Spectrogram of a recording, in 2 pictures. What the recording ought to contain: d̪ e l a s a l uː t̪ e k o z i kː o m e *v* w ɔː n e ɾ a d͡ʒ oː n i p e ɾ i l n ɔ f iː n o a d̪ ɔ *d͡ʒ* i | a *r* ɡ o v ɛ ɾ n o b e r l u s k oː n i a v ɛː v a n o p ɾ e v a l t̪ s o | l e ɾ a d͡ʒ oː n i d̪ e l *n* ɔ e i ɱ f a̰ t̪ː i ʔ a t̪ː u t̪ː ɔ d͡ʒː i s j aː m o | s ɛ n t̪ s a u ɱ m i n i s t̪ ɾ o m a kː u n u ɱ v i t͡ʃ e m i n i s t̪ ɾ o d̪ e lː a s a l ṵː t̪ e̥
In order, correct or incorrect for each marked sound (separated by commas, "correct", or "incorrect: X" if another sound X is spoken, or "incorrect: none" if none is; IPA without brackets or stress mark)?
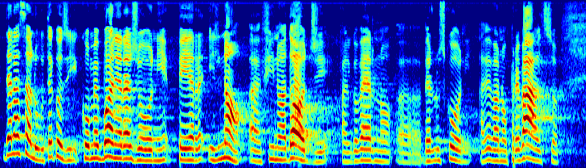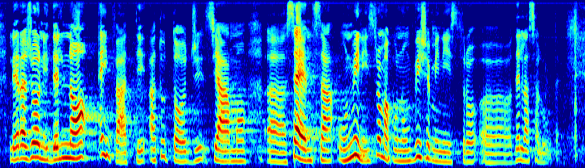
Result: incorrect: b, incorrect: d͡ʒː, incorrect: l, correct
